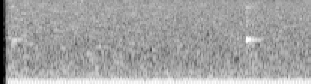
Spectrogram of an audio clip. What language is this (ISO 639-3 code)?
cat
